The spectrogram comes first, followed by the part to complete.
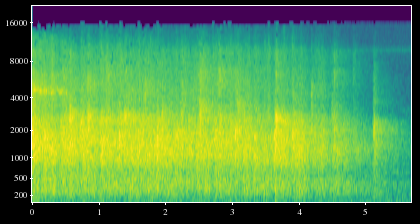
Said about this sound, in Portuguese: Dê um aplauso bem forte ao Messias.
